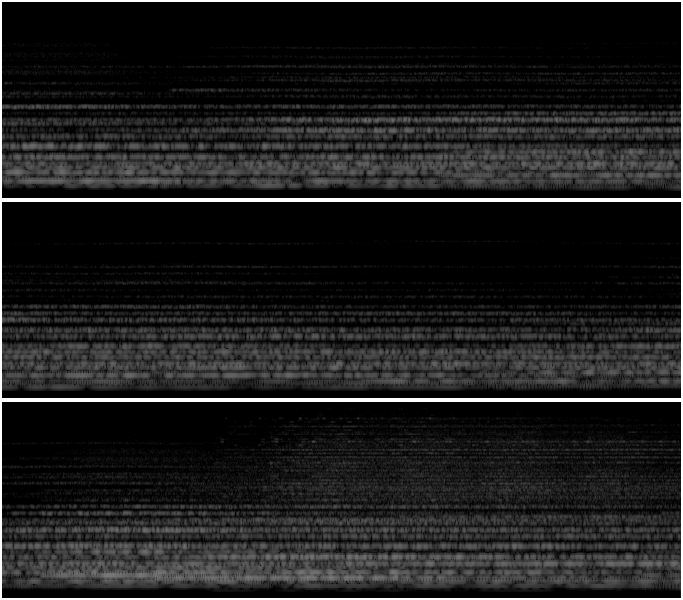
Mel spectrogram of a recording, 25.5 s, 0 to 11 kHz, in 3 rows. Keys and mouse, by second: 0.1 s, 3.7-5.2 drag, 5.9 s, 8.2 click, 9.2 click, 10.7-11.5 middle drag, 12.0 click, 13.8 click, 14.7 click, 15.7 click, 16.1-23.8 middle drag.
